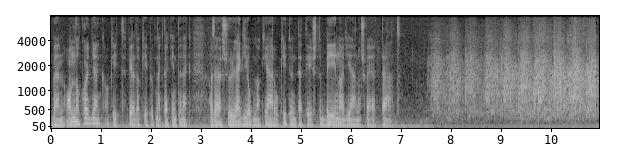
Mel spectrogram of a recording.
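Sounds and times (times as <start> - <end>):
speech: 0.2 - 7.1
opera singers applauding: 7.5 - 10.9.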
